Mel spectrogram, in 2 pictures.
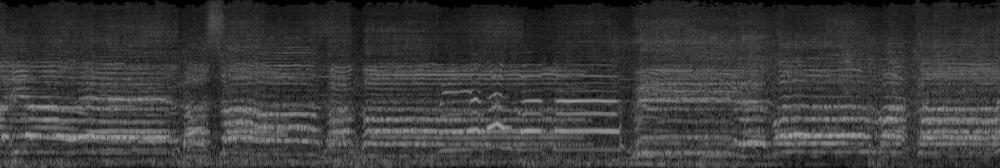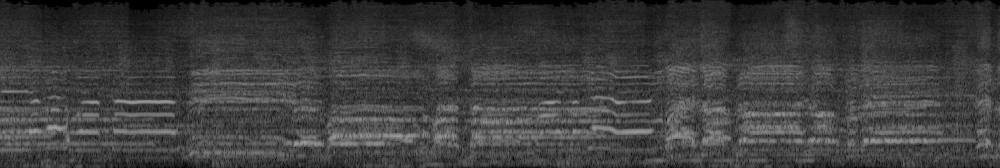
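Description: A group of Fijian rugby players singing a hymn in men's voices in close harmony, unaccompanied. It goes in phrases of long held chords with short breaks between them.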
